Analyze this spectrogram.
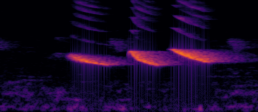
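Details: Green-winged saltator, singing a lot: three loud, pure whistles in quick succession, each sweeping downward and slightly longer than the one before, over a quiet background.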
